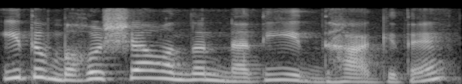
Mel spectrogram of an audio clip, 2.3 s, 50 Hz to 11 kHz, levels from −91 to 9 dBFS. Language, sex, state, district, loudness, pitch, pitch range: Kannada, female, Karnataka, Bangalore, -16 LUFS, 230 Hz, 160-275 Hz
